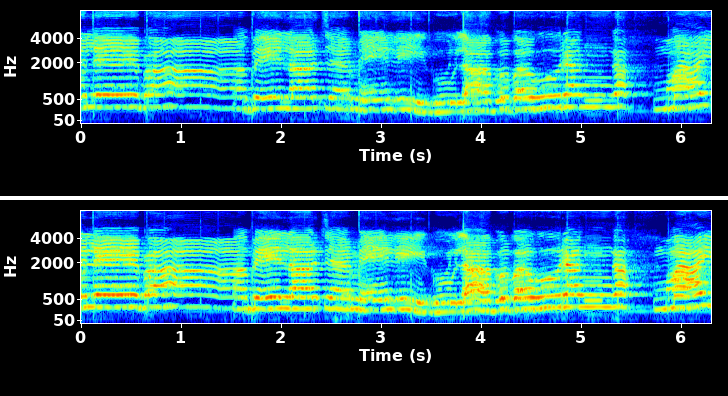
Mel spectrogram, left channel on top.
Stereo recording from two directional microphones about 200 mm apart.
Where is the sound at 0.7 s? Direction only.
10° left (ahead or behind).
